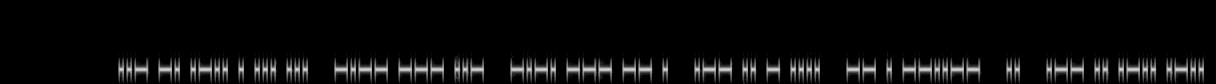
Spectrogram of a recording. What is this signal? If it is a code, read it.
Morse code, heard as a keyed tone, about 30 wpm, 700 Hz. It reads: UNLESS YOU COME WITH ME, I WILL
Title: Sentences from Top 1000 Words - Review Part 6 - 30wpm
